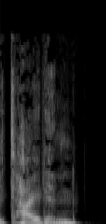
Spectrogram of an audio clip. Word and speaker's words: Titan: We don't say Titan. Titan. – Titan. – How do you titan. – Say titan? Titan. – A light T.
